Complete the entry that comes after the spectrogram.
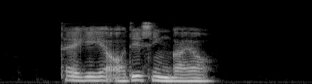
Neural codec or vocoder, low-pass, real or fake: none; 7.2 kHz; real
